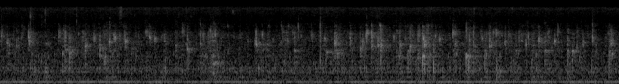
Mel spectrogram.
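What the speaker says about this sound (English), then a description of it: "now that our chicken's been frying for a while, we're gonna flip it now" Chicken sizzling in a pan with garlic and ginger, a steady faint crackle and hiss with a low hum underneath, continuous and even, no voices.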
